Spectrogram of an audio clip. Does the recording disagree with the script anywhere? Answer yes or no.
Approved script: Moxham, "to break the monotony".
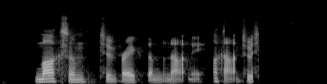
yes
